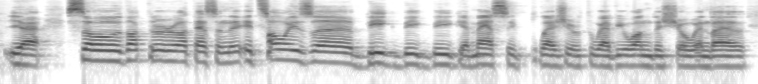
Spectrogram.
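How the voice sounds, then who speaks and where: A man's voice: mid-range voice, steady tone, a little slow, hardly any pauses, darkish tone, clean tone. A man hosting an interview podcast, speaking casually with fillers and a friendly sign-off. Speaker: podcast host.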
